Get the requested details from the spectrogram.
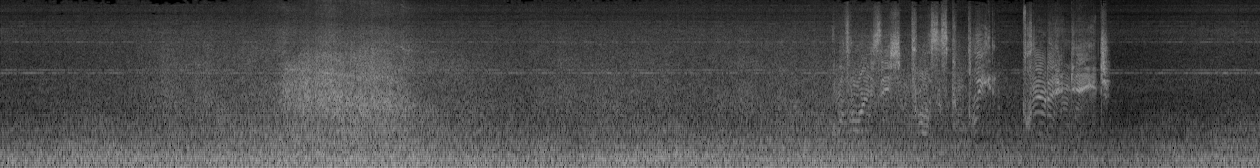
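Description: A large jet engine roars steadily as an airplane flies.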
